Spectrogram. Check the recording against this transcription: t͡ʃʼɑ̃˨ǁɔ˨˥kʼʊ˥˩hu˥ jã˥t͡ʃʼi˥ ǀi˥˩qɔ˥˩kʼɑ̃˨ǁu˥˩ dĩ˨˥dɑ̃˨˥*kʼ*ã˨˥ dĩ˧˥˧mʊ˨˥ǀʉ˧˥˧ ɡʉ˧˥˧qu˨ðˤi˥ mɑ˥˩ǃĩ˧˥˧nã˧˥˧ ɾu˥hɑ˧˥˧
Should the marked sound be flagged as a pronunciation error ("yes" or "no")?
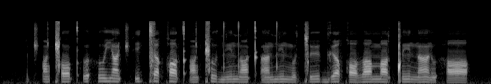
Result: no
